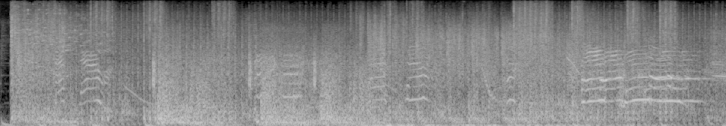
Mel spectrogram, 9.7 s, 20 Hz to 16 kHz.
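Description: Gunfire from the 1971 horror film I Drink Your Blood, a loud continuous barrage of shots layered over dense film soundtrack and music, with voices mixed in.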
